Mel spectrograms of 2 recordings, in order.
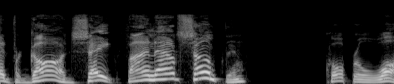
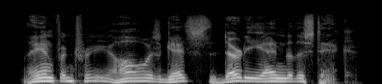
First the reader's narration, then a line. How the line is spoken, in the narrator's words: he said gloomily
